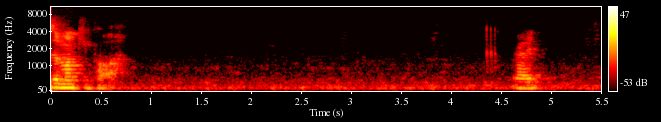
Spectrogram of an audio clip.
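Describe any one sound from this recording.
A man speaks calmly into a nearby microphone, in short phrases.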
